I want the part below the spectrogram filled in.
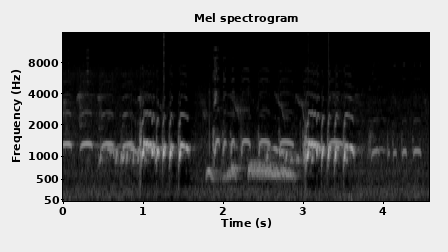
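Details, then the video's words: Local zebra doves sing as a lure to make other doves call: loud rolling bursts of short coo notes alternate with a low, buzzy purring phrase. Brief high chirps from other birds overlap. "Pancingan Ampuh burung perkutut lokal bikin nyaut kutut sekampung Untuk Atasi macet bunyi"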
